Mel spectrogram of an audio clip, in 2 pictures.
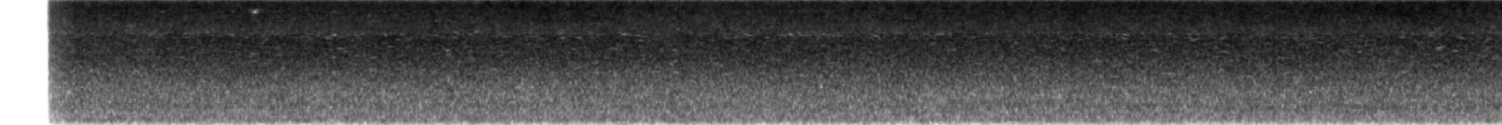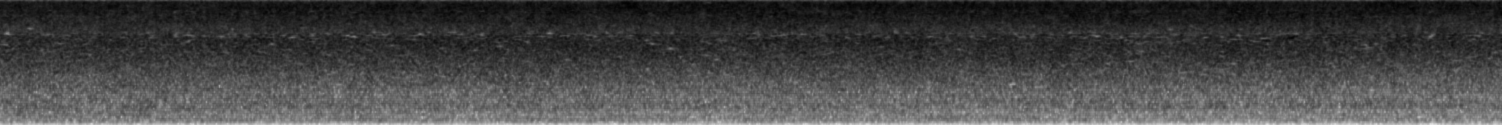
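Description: Waterfall pouring down a rock face into a rocky stream: a loud, steady rush of water with no breaks, cutting in just after the start.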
